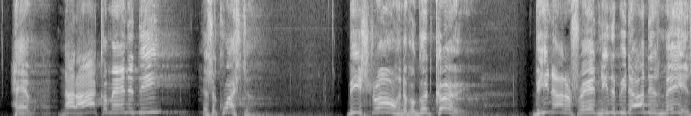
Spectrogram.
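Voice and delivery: high, ringing scripture read to the congregation; preaching at full force. Acted. Pastor thundering Joshua's charge at the congregation, full force. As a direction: proclaim it like a call to arms.

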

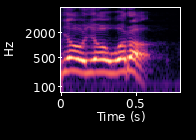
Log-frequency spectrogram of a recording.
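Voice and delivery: loud, high casual street hello; lightly voiced street talk; street greeting. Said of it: "sometimes it's like".

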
